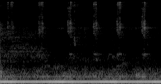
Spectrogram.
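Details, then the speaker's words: Mid-1950s Wright & McGill Fre-Line Model 10-BC spincast reel after service: a steady hum with a light tick about four times a second that persisted after a cover dent was popped out; owner suspects the spinner-head plastic cover rubbing the spool. "mean it's not really affecting the smoothness of operation it's just annoying little rubbing it must be something to do with that plastic uh cover in there on the spinner head uh just rubbing up against the uh the spool"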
